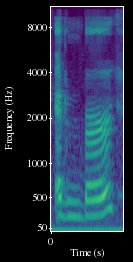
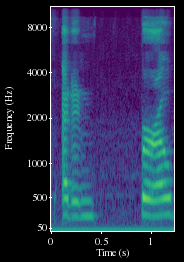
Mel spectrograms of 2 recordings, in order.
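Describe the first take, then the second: First: The word is pronounced the way it is spelled. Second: The word is pronounced differently from its spelling. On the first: "although it's spelled like Edinburgh" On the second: "which is how they say it here"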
